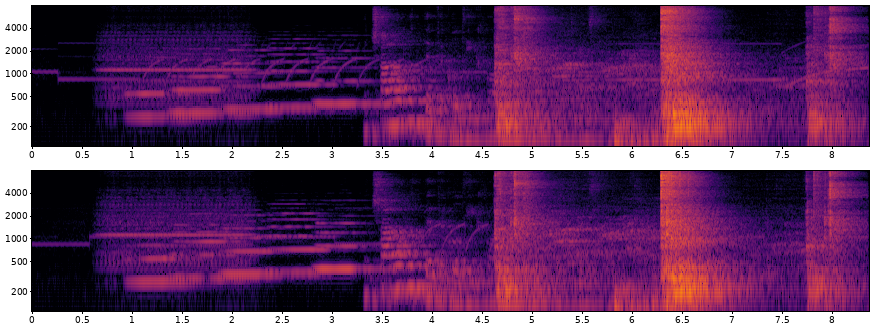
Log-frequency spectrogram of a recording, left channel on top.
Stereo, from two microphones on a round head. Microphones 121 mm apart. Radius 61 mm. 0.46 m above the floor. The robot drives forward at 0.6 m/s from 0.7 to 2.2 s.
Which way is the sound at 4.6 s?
35° right (ahead or behind).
